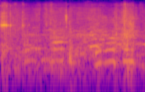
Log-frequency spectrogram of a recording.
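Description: Men's voices, indistinct and not close to the microphone, with a few short, sharp clicks, one at the start and one about a second in.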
